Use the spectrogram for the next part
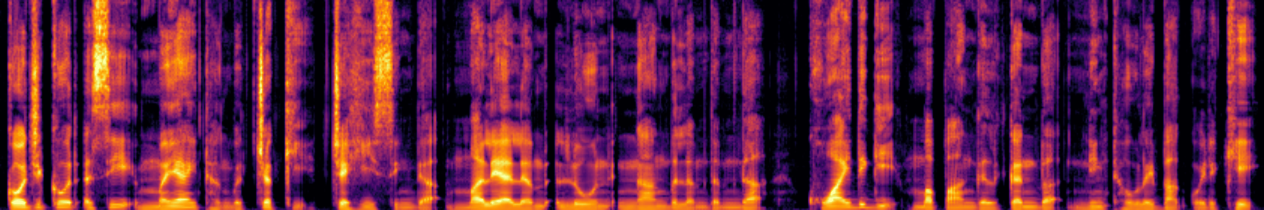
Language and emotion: Manipuri, neutral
